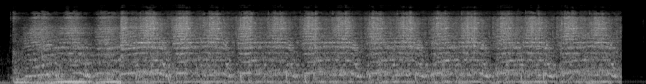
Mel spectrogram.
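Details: 1980 Pontiac Firebird Trans Am V8 during compression test, gauge on cylinder 8: starter spins the engine at an even beat of about three per second with steady compression pulses and no firing; cylinders around 140 psi, normal cranking.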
